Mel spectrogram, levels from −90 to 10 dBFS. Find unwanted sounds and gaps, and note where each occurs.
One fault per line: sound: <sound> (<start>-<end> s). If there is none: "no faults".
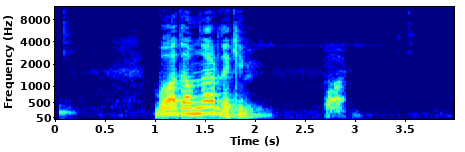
sound: cough (2.7-2.9 s)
